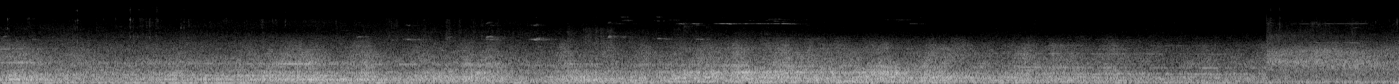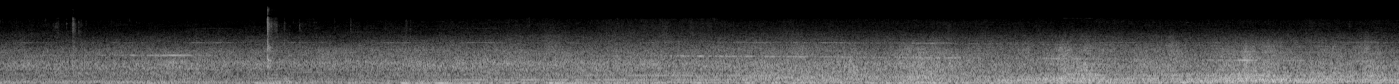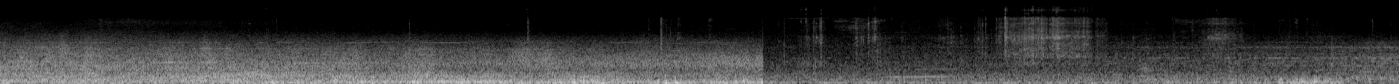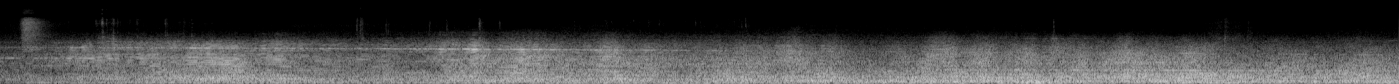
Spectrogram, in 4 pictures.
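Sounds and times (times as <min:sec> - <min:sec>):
jet engine rumble: 0:00.0 - 0:55.9
faint gliding whine: 0:11.4 - 0:24.4, 0:27.2 - 0:49.8.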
